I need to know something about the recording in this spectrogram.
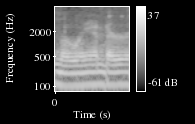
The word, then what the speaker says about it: Miranda: Heisenberg's accent accent desty he pronounces Miranda as mirander and somehow for some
